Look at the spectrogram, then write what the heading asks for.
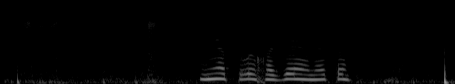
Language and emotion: Russian, neutral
